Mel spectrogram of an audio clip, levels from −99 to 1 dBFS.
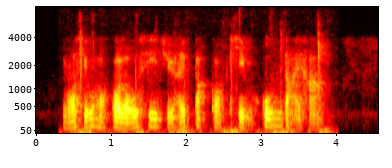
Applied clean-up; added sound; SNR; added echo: none; Walk, footsteps; 17 dB; none.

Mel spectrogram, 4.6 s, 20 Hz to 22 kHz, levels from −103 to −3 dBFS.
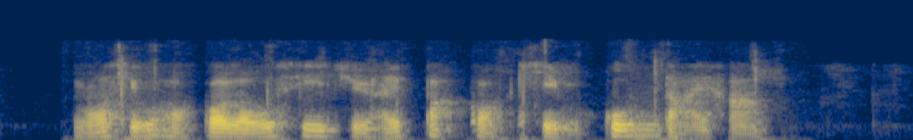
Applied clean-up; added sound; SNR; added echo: neural mask model RNNoise.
